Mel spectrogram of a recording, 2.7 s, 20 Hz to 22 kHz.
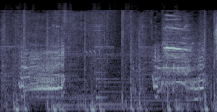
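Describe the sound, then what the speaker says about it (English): A donkey brays twice inside the Red Dead Redemption 2 game world, each a loud, harsh, drawn-out honking call. Lower rumbles and background game sounds fill the gaps between the brays. "It's just a donkey, idiot."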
